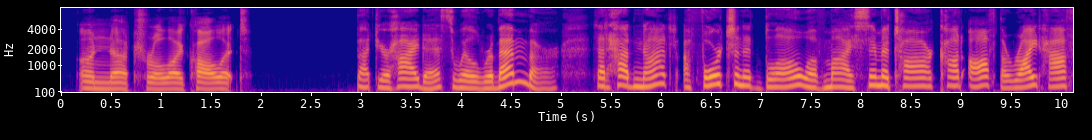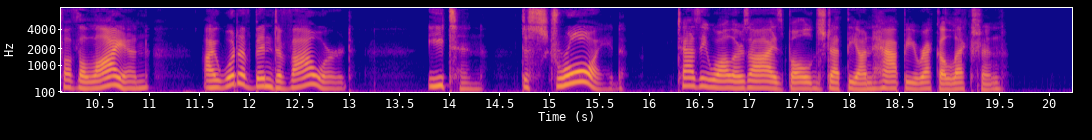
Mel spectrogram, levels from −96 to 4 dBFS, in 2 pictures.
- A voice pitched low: No, high, 200 Hz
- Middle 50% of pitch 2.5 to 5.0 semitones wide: No, wide, 5.4 semitones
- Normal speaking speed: No, slow, 120 wpm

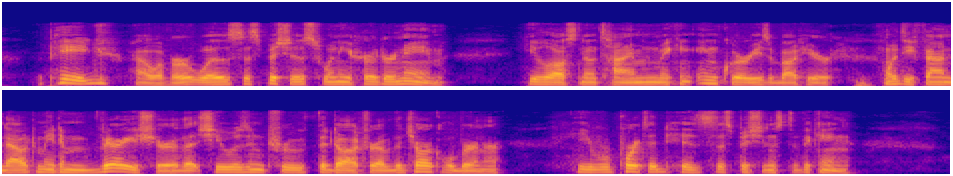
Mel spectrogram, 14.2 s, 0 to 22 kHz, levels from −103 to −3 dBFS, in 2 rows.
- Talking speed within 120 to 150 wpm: No, average, 190 wpm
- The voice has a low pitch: Yes, low, 110 Hz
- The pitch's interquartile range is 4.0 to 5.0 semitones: No, average, 3.0 semitones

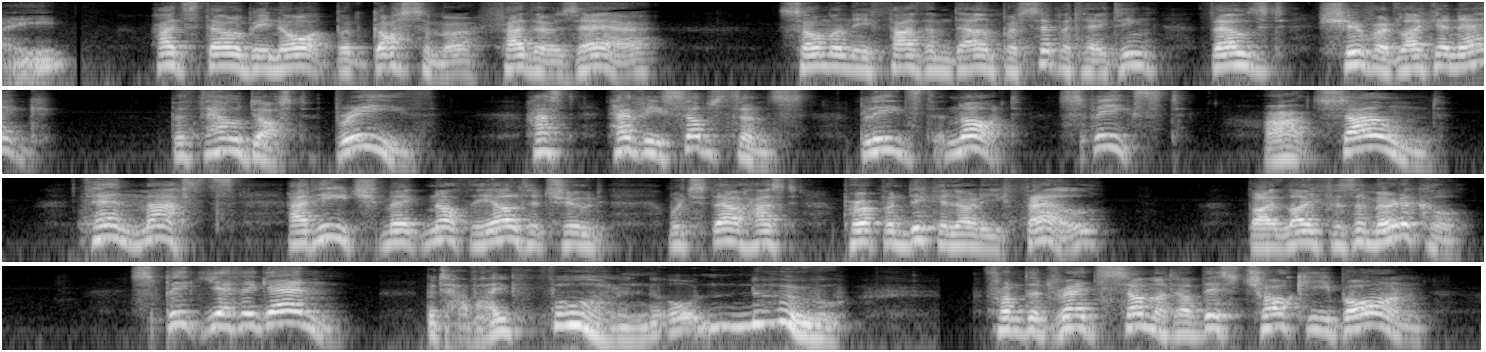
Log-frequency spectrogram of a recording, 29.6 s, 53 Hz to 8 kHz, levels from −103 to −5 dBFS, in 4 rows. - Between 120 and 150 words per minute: Yes, average, 140 wpm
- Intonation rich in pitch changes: Yes, wide, 5.7 semitones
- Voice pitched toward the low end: No, medium, 175 Hz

